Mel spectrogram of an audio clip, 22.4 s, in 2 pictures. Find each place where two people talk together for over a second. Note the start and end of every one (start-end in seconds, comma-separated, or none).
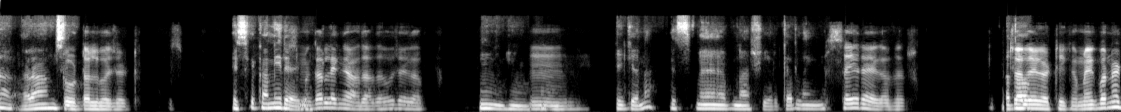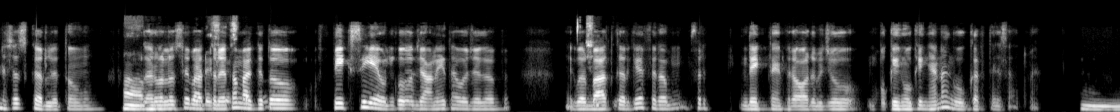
12.7-13.9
